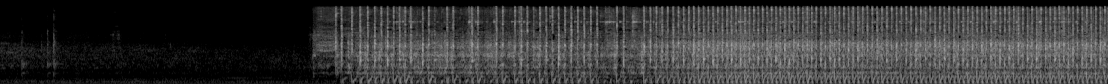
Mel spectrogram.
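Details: Standard Twin, first start in 40 years with a carburetor full of gas: quiet, then the engine catches at about three seconds and settles into a steady, even firing beat; it runs normally.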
